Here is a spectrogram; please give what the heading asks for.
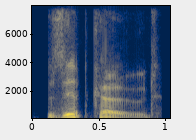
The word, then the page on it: Zip code: British English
